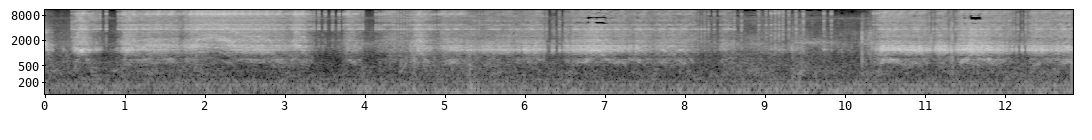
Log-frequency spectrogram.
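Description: Spinning reel's drag buzzing as a big, hard-pulling snook takes line, in long runs broken by short pauses.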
